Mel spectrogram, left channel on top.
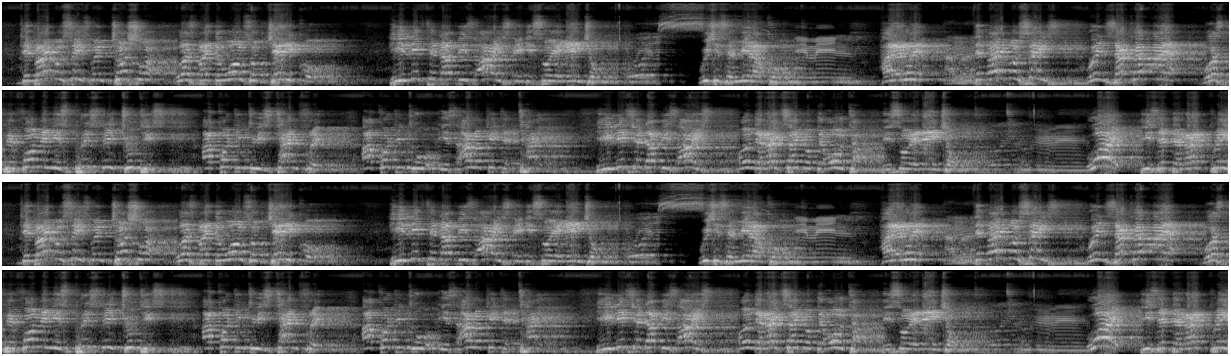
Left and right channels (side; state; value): both; identical; correlation 1.00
